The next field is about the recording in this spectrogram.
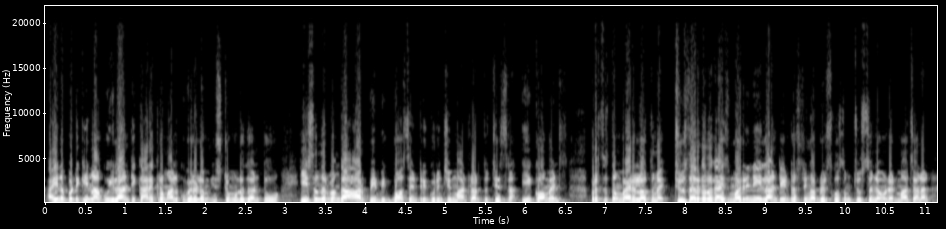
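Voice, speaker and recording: A man reads scripted entertainment news in a voice-over. His voice is very high for a man. He goes at an extremely fast pace from one sentence to the next.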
